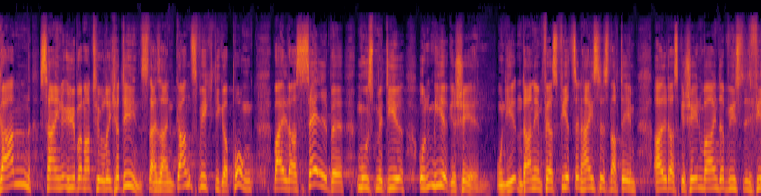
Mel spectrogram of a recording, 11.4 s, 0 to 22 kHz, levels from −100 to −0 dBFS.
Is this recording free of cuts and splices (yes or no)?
no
